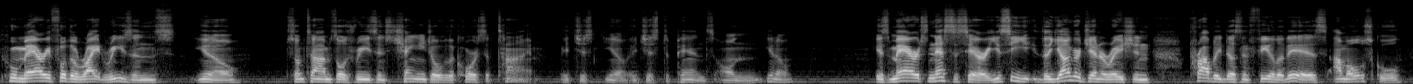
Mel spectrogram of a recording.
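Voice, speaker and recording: A man's voice: mid-range voice, normal speed, a bit bright. A middle-aged man chatting casually on a livestream, answering viewer comments in a rambling way with many fillers. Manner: conversational, rambling with many "you know" fillers. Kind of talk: casual chat. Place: indoors at home.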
